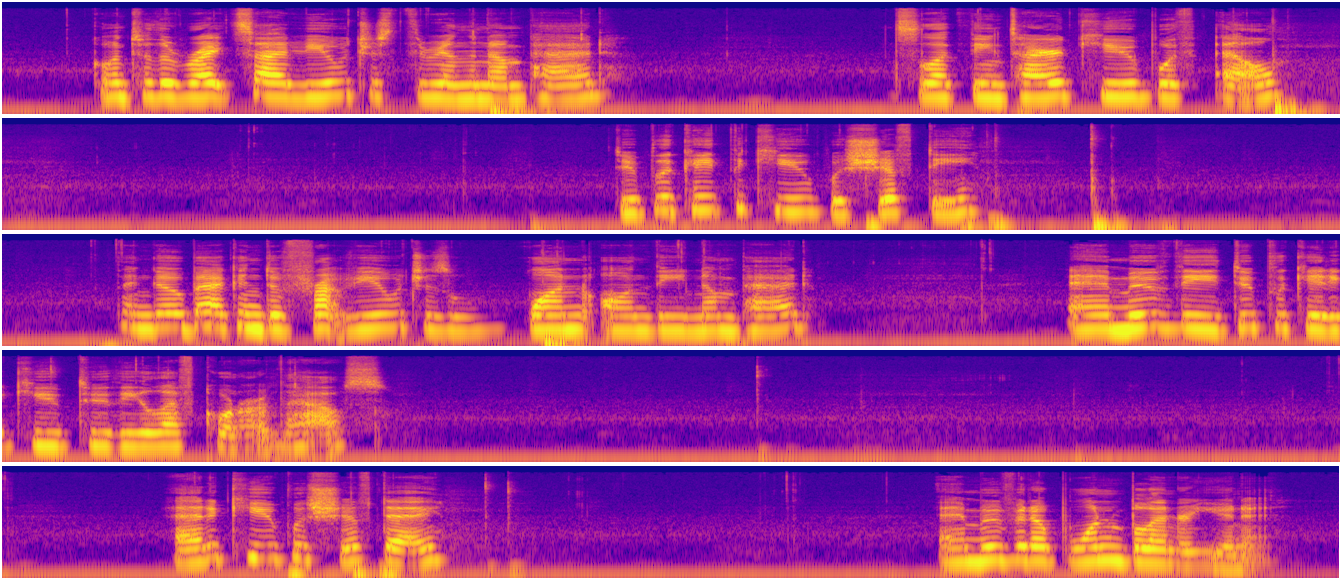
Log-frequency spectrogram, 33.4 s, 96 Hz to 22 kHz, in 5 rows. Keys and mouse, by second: 2.4 KP_3, 6.3 l, 11.5 shift+d, 16.0 KP_1, 20.3-28.5 drag, 28.5 shift+a.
